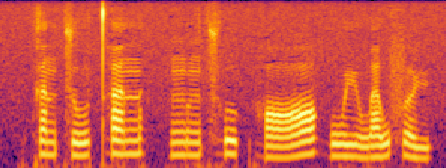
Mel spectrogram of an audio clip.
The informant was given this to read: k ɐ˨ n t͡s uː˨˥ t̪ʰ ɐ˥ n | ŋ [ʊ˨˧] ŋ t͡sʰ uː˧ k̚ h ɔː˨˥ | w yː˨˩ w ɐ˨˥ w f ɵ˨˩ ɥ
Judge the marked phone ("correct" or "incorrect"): correct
